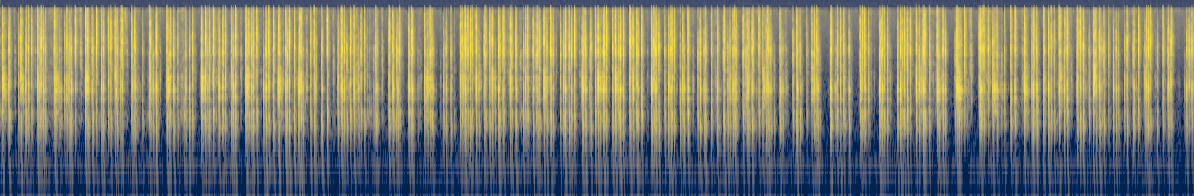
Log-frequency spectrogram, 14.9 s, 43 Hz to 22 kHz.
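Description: Long acrylic nails tap and scratch quickly along the surface of a hand-sized, hollow, translucent yellow-green plastic egg-shaped capsule held upright in both hands. The result is a steady 15-second stream of rapid, dry plastic clicks and scratchy rattles. It is centered in the midrange with no low end, and each tick dies away almost instantly.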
